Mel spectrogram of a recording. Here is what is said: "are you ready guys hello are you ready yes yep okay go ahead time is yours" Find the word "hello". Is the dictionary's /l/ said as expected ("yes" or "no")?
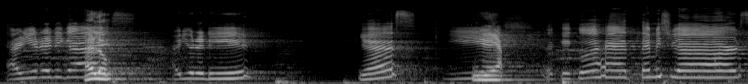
yes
